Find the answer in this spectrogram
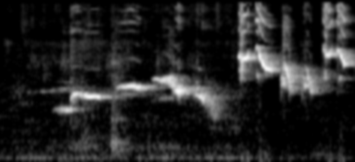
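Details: Singing white-rumped shama: smooth rising whistles that climb and fall, followed by a cluster of very high, sharp, sweeping notes.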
